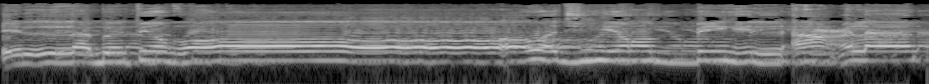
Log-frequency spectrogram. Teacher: با کے اندر قلقلہ ہوگا، غین کو پر کر کے پڑھیں گے۔ حرف مد الف ہے، الف کے بعد حمزہ اسی لفظ میں ہے، یعنی حرف مد اور حمزہ ایک ہی لفظ میں لہذا مد متصل ہوگا۔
